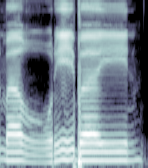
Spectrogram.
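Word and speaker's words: الْمَغْرِبَيْنِ: Kemudian di sini huruf ghain, hati-hati dalam pelafalannya, jangan sampai memantul, jangan maghribain wa rabbul maghribain sampai dia memantul. Nah, karena huruf ghain tidak ada sifat qalqalah, tidak ada sifat pantulan.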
